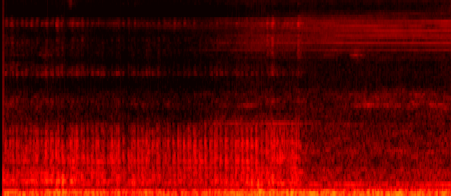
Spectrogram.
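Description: A clouded leopard gives a deep, steady rumbling purr that sounds almost like snoring.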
